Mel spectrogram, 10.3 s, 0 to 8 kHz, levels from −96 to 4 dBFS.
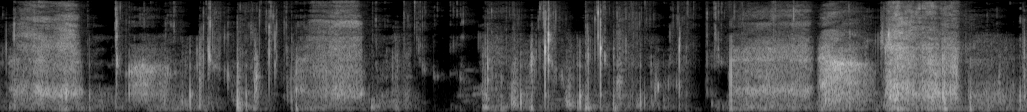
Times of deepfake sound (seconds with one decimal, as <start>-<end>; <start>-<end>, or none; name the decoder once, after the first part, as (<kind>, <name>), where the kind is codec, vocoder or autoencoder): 7.3-9.4 (vocoder, Vocos)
